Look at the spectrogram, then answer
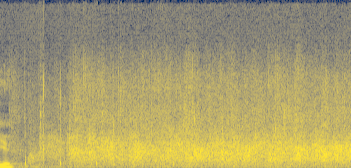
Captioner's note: audience applauds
